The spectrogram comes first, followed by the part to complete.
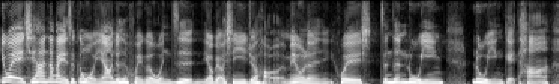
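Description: A woman speaks at a moderate pace. Her intonation is lively and her pitch medium. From Taiwan. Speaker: podcast host. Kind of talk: solo podcast monologue. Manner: casual, with filler sounds.

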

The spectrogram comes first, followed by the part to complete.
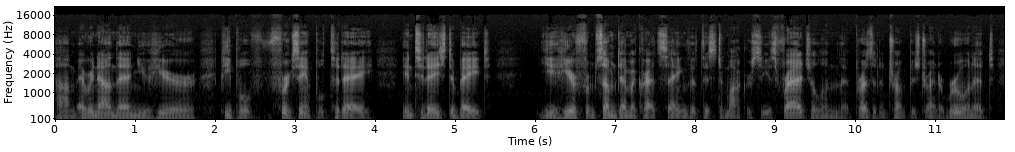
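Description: A man with an ordinary speaking voice and fairly low pitch talks at a moderate pace with fairly even intonation in a very clean recording with a silent background. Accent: American. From California. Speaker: political scientist. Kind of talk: casual chat.

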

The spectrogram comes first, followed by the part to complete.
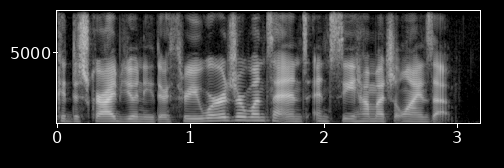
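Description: Loud and animated, a woman speaks at a medium pitch in a bright, sharp tone with ordinary pitch variation on a very clean recording with a silent background. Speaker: podcast host. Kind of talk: casual chat.

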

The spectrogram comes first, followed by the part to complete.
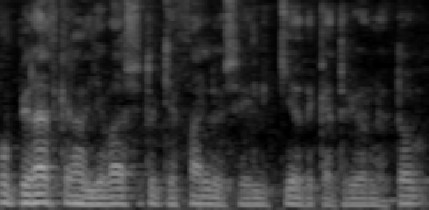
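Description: The man talks at a fairly slow pace. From Greece, Ikaria. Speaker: businessman and parliamentary candidate. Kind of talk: political interview.

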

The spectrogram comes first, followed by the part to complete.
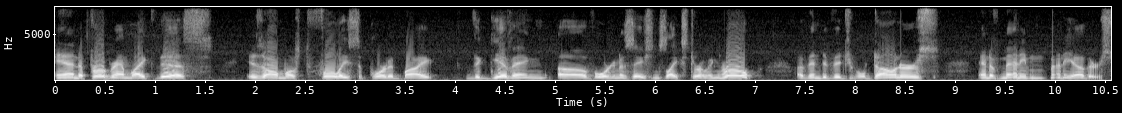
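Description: A man with an American accent speaks at a moderate pace and medium pitch, with ordinary pitch variation. His is a plain, everyday voice, heard in a dry, close sound with no echo. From Oklahoma. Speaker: mountaineer and nonprofit director. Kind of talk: interview.

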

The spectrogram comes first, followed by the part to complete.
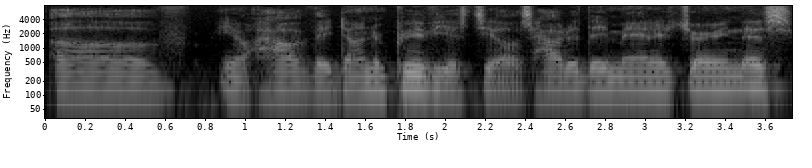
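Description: A man with a Chicago accent talks in a flat monotone, his dark, mellow voice somewhat breathy against a quiet background. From Chicago, US Midwest. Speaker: CLO analyst. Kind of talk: casual interview about finance.

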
